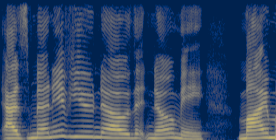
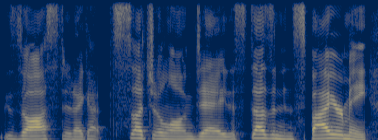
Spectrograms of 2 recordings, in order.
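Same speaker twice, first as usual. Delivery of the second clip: low, soft, deflated grumble of someone who feels not good enough; mock self-doubt; 7 semitones lower, 7 dB quieter than usual. Listener on a tired morning, in a low, soft, defeated sigh. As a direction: sink the voice low and quiet, sighing out the doubts. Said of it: "Some mornings you might go".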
